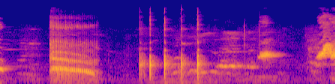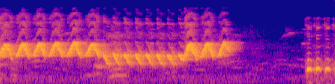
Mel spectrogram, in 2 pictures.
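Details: Terrace-kept Borneo white-rumped shama: a few sharp clicks and short whistled notes, then a long, loud siren-like passage of rising-and-falling trills that drop to a lower trill and climb again.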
